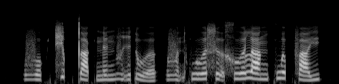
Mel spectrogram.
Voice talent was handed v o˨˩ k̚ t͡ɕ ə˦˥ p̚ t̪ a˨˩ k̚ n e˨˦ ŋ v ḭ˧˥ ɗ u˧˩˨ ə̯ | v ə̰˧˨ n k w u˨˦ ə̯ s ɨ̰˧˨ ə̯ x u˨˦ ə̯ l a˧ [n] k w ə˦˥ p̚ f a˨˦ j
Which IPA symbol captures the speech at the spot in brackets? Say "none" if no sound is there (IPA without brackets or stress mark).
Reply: ŋ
